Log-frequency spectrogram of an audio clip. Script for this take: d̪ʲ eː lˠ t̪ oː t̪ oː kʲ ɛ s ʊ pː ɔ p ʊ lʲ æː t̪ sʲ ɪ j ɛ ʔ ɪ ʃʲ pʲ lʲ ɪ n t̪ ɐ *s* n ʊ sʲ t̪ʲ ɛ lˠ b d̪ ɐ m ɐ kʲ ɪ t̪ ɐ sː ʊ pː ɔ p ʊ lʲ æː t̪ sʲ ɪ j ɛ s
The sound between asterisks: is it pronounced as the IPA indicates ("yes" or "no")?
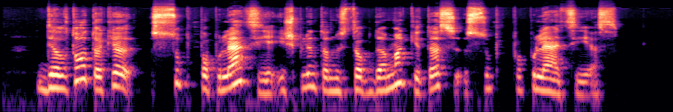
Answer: no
